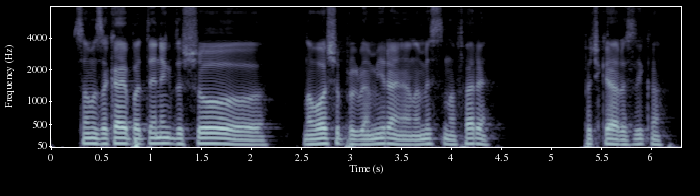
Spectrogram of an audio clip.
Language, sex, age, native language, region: Slovenian, male, 18-29, Slovenian, Drava region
